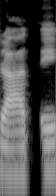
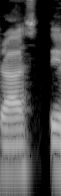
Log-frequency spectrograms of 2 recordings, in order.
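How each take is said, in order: First: The middle sound is an h. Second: The middle sound is an s.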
